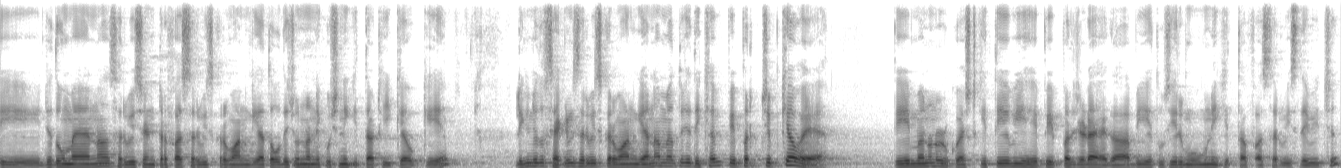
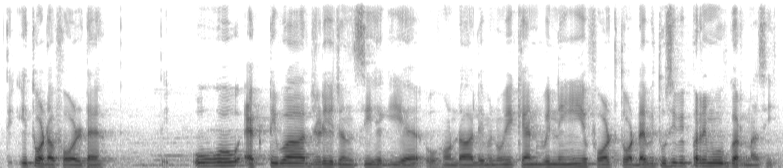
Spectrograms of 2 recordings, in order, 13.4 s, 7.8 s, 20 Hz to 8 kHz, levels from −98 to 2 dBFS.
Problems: background sounds at intervals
